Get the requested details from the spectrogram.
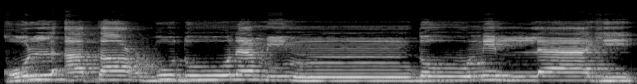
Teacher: اس کے بعد نون کو لفظ اللہ کے لام کے ساتھ ملائیں گے۔ یہاں پر ہم نے لفظ اللہ کے لام کو باریک ادا کرنا ہے کیونکہ اس سے پہلے والے حرف کے نیچے زیر ہے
